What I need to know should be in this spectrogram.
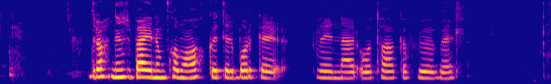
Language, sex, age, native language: Icelandic, female, 18-19, Filipino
